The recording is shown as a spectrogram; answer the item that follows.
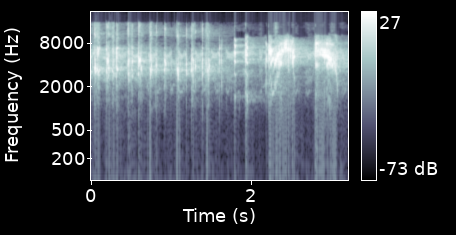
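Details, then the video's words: Swiftlet lure recording for calling birds to feeding areas and flight paths: rapid string of sharp high chirps and clicks, followed by two longer buzzy, down-sweeping squeals. "Suara Panggil Burung Walet"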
